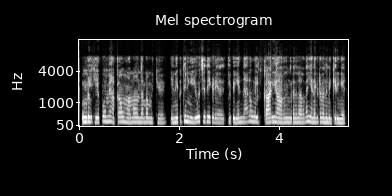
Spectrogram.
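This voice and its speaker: A man's voice: high-pitched, little pitch movement, very fast, mellow, dry recording, dull audio, soft background music, natural voice. A man voicing a stubborn young son who argues with his father in a cartoon, in a heated way. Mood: defiant.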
